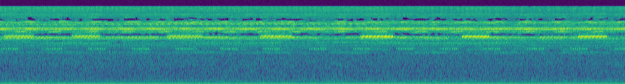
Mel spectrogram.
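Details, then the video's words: Gentle chirping of crickets during an evening in a park, a steady high trill with a distinct chirp pulsing about once per second, several callers overlapping, light low-frequency ambience underneath. "Cricket Sounds in a Peaceful Park"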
